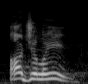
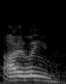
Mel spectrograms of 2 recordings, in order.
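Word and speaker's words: Ayleen: Ajeline, spelled A-Y-L-E-E-N, Eileen, but it's pronounced Ajeline.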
